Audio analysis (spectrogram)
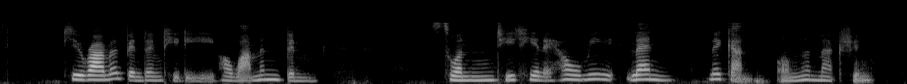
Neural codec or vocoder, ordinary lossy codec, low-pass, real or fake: codec, 16 kHz, 0.5 kbps, X-Codec, HuBERT features, trained on LibriSpeech; none; 7.2 kHz; fake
